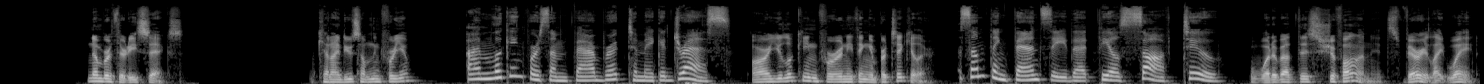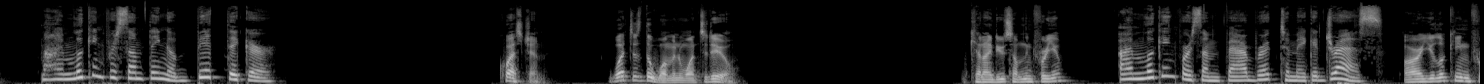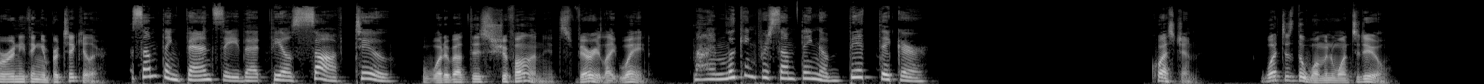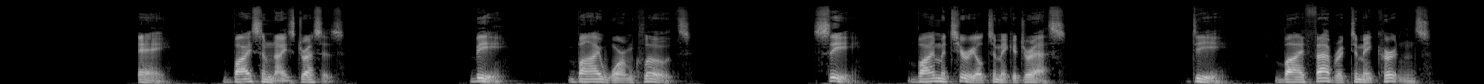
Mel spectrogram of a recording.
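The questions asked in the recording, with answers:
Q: What does the woman want to do?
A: C: Buy material to make a dress.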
